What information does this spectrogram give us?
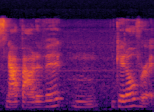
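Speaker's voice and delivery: ordinary talk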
